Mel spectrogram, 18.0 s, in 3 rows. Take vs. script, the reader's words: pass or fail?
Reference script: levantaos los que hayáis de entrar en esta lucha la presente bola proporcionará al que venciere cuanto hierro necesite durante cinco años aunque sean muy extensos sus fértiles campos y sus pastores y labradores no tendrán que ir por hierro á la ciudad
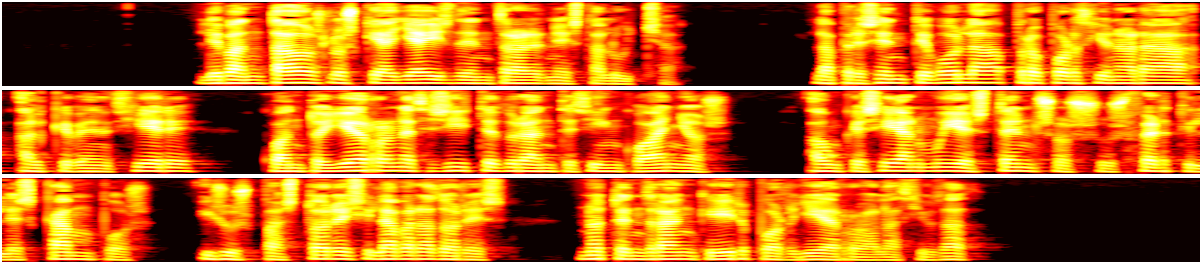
pass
